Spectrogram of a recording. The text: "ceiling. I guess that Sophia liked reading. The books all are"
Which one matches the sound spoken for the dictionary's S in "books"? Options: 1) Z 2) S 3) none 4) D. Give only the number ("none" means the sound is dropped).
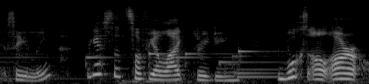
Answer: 2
